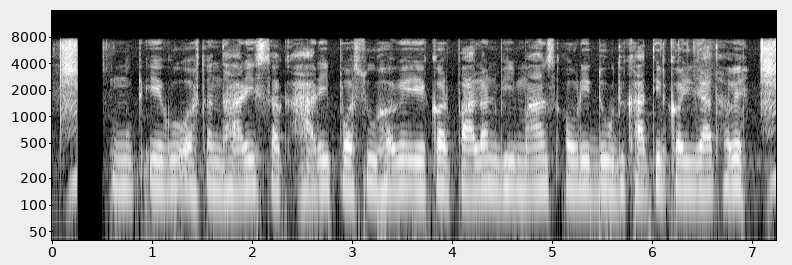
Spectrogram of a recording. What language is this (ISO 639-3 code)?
bho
